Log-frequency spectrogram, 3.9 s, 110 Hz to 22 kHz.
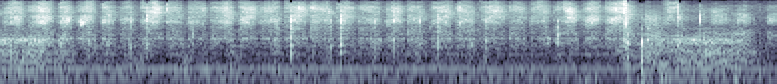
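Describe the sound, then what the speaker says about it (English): A guitar body is wet-sanded with P600 grit sandpaper, giving a steady close rubbing hiss with rhythmic back-and-forth strokes and no talking. "Then I'll jump to the P600, and that's going to replace the 400 grit scratches with 600 grit scratches."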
